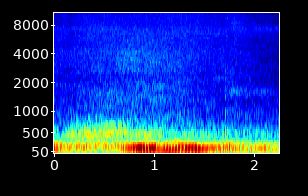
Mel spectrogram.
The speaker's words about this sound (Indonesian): Karena malam Minggu jadi kendaraan lumayan banyak.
